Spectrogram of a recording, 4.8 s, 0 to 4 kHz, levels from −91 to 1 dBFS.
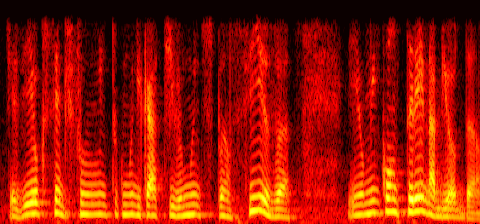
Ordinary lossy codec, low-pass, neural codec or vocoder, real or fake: none; 3.6 kHz; none; real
